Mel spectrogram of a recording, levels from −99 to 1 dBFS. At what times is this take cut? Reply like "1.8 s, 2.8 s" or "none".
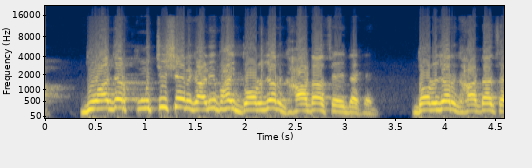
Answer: none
